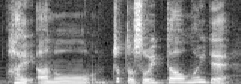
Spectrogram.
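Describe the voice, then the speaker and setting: Soft background music plays as a middle-aged man, a podcast host and English coach, chats alone on his show. His fairly high, darkish voice moves briskly, and his casual, reflective thoughts often come out tentatively.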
